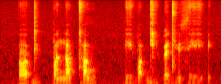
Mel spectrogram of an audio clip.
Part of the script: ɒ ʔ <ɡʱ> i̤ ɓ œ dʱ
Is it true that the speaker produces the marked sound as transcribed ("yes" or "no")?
no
